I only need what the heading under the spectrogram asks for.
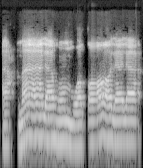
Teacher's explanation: Kemudian kita teruskan lagi a'malahum wa mim mati bertemu dengan qaf, namanya izhar syafawi. Izhar syafawi, jelaskan mim tanpa didengungkan.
